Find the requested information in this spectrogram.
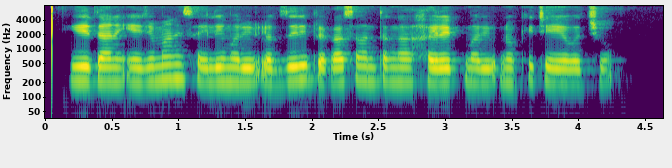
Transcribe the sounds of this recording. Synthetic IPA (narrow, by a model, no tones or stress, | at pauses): id̪id̪aːniʔed͡ʒɐmaːnisɐjlimɐɾijulʔɐɡd͡ʒɐɾiːpɾɐkaːʃɐʋɐnt̪ɐŋɡaːhɐjlɐjʈ̚mɐɾijuno̞kːit͡ʃɛːjɐʋɐt͡ʃːu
